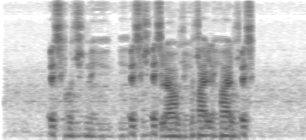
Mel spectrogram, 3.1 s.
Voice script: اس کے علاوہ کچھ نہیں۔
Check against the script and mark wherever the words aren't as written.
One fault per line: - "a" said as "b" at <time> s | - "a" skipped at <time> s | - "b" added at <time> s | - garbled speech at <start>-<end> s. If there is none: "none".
- "کے علاوہ" skipped at 0.6 s
- garbled speech at 1.2-2.5 s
